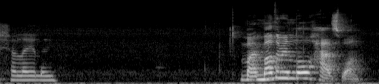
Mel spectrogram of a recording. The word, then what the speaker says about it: shillelagh: Shillelagh, yeah. Or Shillelagh, either way. It's Irish, right? Mhm. It's Shillelagh.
